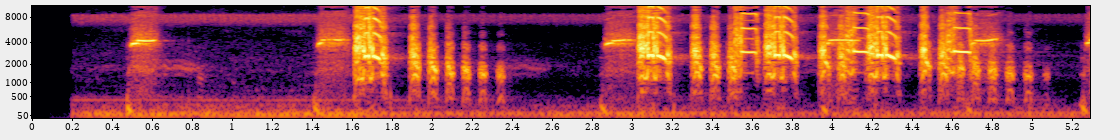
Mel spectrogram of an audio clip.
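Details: Grey francolin (Ortygornis pondicerianus), a desi teetar, calls with loud, harsh, high squawking notes in rapid bursts, a short opening note followed by strings of grating syllables.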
